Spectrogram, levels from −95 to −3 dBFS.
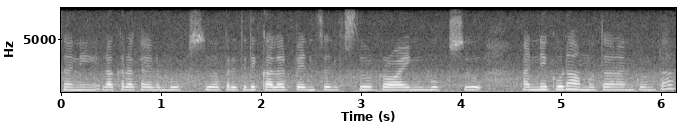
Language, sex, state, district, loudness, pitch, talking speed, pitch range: Telugu, female, Andhra Pradesh, Visakhapatnam, -16 LUFS, 255 Hz, 125 wpm, 250-260 Hz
